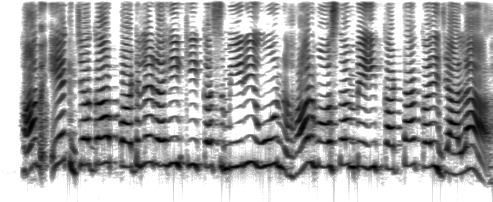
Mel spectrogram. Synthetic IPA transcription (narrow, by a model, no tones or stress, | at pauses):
həmekd͡ʒəɡəɦpəɽ̤leɾəɦikikəsmiɾiunɦəɾmɔsəmːeikəʈʰːakəld͡ʒala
